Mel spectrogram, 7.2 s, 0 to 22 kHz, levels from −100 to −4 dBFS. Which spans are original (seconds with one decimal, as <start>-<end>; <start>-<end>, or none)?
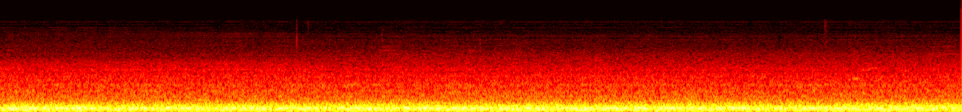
0.0-7.2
